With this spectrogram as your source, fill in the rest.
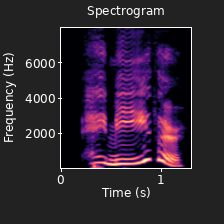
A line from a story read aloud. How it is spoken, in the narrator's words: cried a chorus of voices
